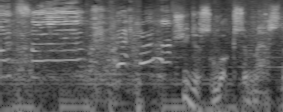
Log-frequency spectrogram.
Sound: laughs

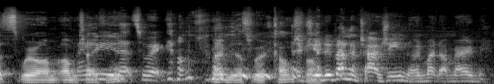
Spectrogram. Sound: laughs

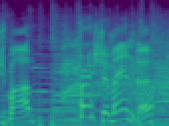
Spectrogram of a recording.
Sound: cheers and apapplause

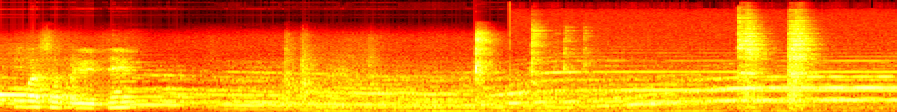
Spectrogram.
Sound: air raid alert

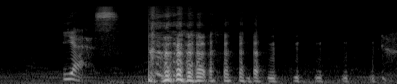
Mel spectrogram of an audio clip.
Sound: multiple chuckling

